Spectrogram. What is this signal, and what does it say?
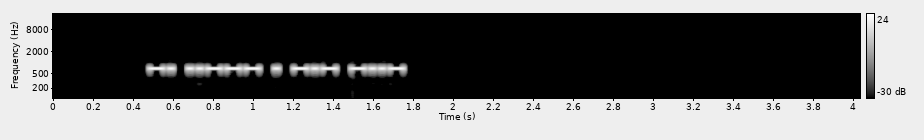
Morse code, heard as a keyed tone, about 52 wpm, 700 Hz. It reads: N2EKX
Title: USA Call Signs - 5 Characters - Repeated 2x - 50wpm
